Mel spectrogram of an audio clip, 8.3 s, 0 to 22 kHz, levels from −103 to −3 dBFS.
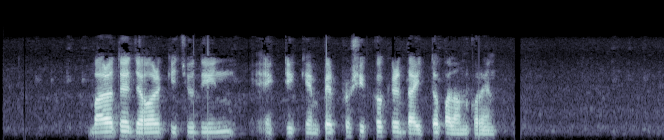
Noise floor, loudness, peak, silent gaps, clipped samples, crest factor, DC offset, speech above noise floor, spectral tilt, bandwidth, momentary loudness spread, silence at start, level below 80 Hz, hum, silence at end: -59 dBFS; -19 LUFS; -2 dBFS; none; under 0.1%; 20 dB; under 0.1%; 41 dB; -4 dB/octave; 7.8 kHz; 13 LU; 1.15 s; -64 dBFS; none; 2.1 s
